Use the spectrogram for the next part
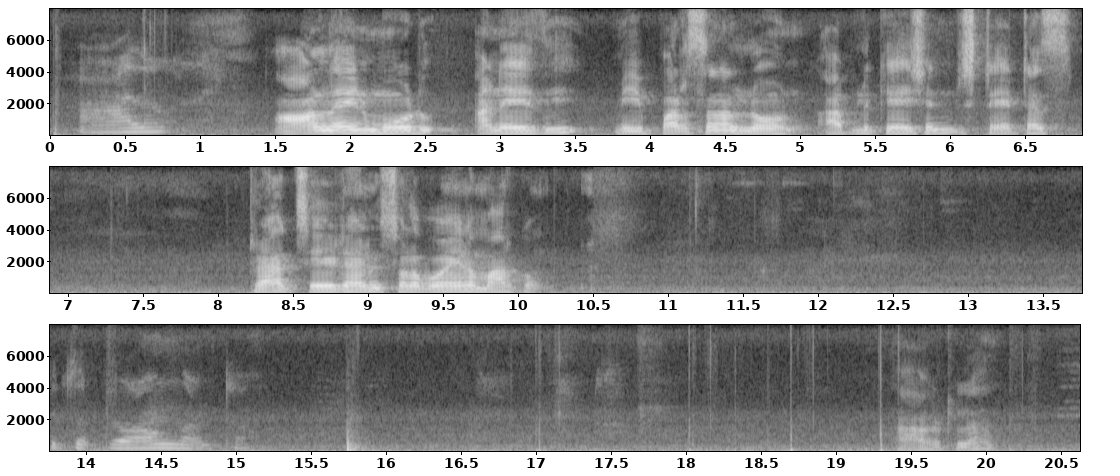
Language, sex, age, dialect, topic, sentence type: Telugu, female, 18-24, Central/Coastal, banking, statement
